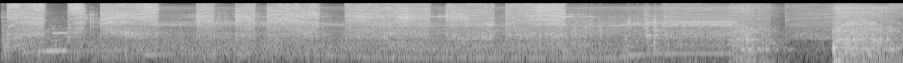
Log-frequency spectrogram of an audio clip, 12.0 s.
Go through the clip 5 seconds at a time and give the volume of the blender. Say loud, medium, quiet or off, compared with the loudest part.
medium, medium, loud.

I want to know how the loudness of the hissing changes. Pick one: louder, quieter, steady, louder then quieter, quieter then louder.
quieter.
